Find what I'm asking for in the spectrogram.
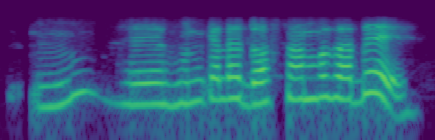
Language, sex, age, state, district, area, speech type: Assamese, female, 30-45, Assam, Sivasagar, rural, conversation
